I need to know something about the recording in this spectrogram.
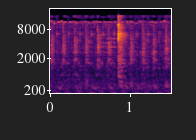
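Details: Yamaha Jupiter MX that smokes and burns oil: a single-cylinder idle with a hollow tok-tok knock on every beat, about nine a second. A loose, worn piston with play in the bore is slapping.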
